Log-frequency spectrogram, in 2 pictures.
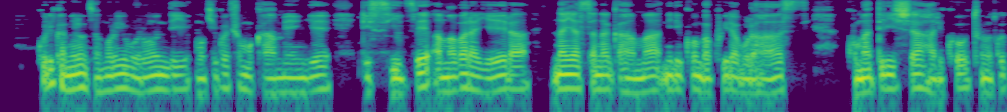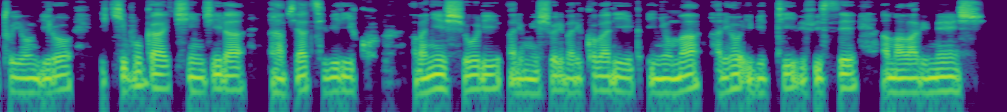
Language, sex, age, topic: Rundi, male, 25-35, education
